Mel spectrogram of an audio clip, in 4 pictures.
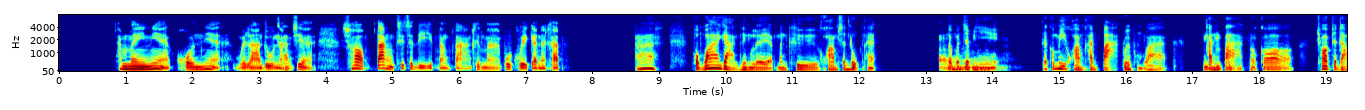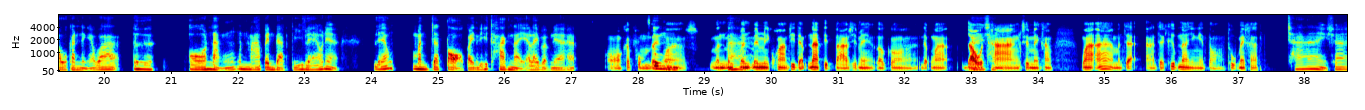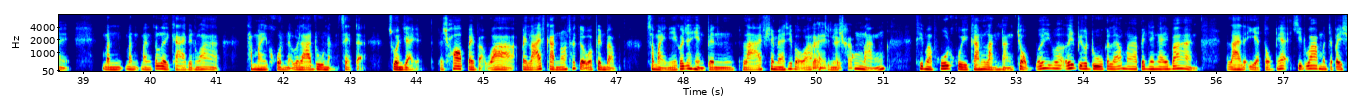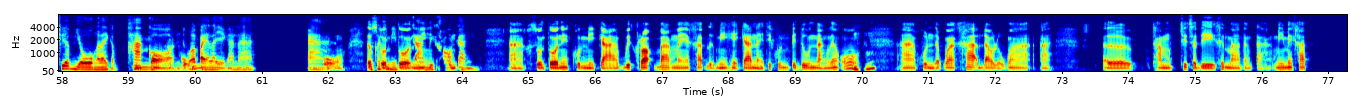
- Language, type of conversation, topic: Thai, podcast, ทำไมคนถึงชอบคิดทฤษฎีของแฟนๆ และถกกันเรื่องหนัง?
- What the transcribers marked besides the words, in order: chuckle; tapping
